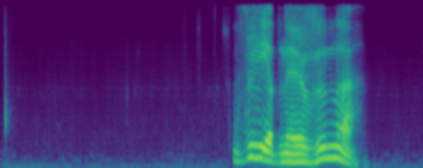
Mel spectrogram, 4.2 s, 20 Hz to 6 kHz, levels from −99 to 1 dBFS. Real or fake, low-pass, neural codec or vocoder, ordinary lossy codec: fake; 5.4 kHz; codec, 16 kHz, 2 kbps, X-Codec, HuBERT features, trained on general audio; none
